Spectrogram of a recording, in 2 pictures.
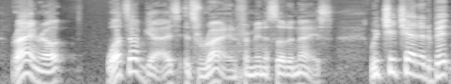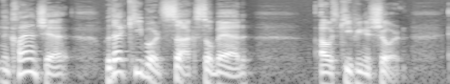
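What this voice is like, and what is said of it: Newscaster-style reading voice. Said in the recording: “Newscaster. ... Newscaster voice.”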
